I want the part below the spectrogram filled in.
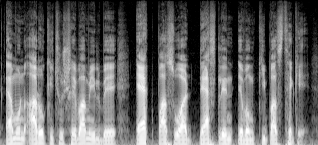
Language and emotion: Bengali, neutral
